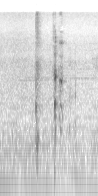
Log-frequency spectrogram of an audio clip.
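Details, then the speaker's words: Infant with hiccups while being sung to and mouthing mother's finger, possibly hungry: a few soft, abrupt little catches over quiet room noise; hiccups. "Hey, why'd you stop that for? Is it those hiccups?"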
